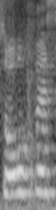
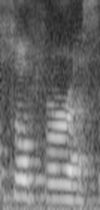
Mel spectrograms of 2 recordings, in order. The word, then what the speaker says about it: sulfurous: have the right idea technically this one adds an extra syllable I guess I don't know if it's stupid flow better it's called sulfurous acid so they don't just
